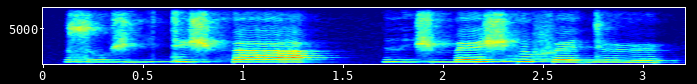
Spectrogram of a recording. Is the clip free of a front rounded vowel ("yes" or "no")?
no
